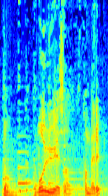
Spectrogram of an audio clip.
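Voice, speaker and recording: A man's voice: medium pitch, animated, normal speed, loud music behind the voice, close to an everyday voice. An actor playing a cocky older man who teases the younger man and boasts about his drinking. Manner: teasing, boastful, casual. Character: cocky older brother-in-law figure bragging about drinking.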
